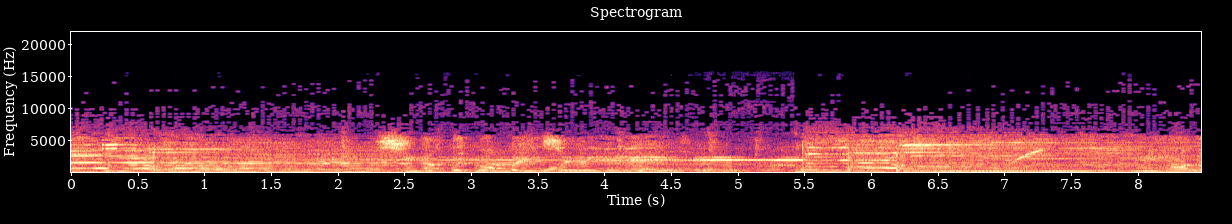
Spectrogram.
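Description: A live band playing an instrumental passage led by guitar, with sustained notes and chords throughout.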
